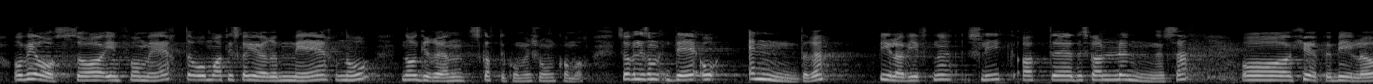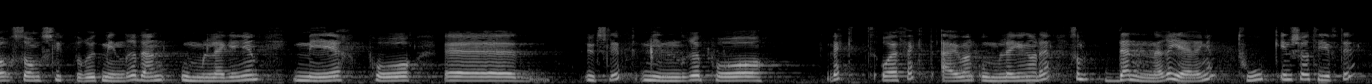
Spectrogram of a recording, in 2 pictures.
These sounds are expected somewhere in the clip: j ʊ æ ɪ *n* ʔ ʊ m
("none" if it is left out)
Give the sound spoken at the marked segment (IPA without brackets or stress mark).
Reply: n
